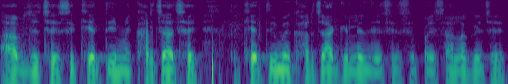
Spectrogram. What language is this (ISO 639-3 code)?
mai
